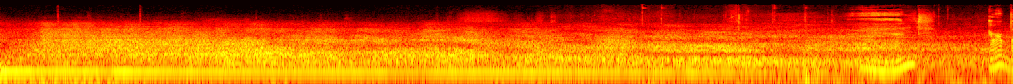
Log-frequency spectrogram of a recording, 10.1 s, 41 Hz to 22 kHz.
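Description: A Central Mountain Air Beech 1900 cargo plane at Vancouver YVR airport gives a loud, continuous propeller-engine roar with a steady low hum, close and dominant, easing slightly toward the end.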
